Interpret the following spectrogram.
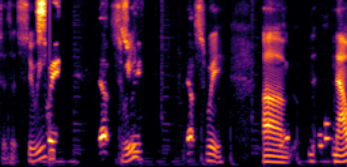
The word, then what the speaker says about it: Sui: I mean, and then the big announcement today with I don't even know how to pronounce it. Is it Sui? Sweet.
